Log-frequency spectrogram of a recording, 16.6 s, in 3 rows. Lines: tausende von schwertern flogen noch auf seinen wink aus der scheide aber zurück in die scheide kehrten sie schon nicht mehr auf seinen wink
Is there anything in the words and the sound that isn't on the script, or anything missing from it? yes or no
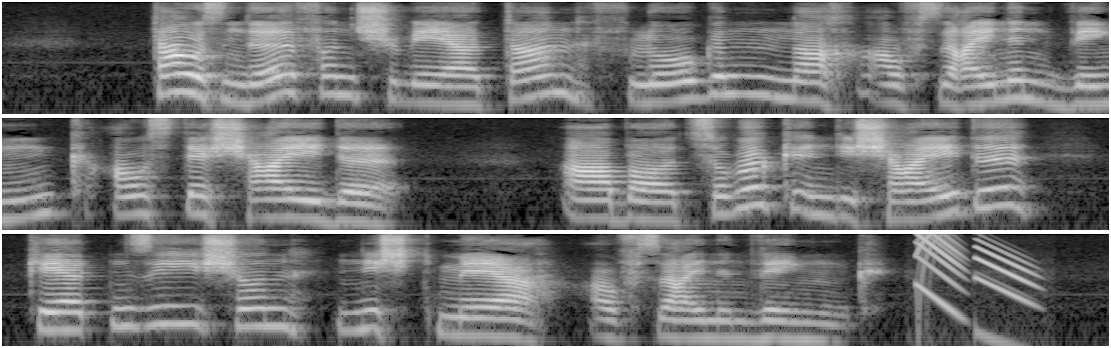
yes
